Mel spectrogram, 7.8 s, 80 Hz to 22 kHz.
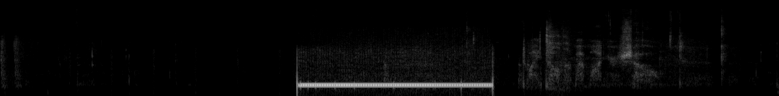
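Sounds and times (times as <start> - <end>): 
telephone ringing tone of an outgoing phone call: 3.0 - 5.0.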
